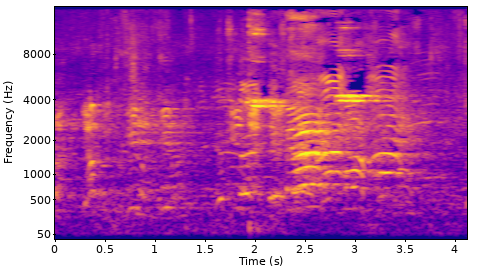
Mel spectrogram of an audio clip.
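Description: Voices of coaches and spectators shouting and talking in a large gym, with a loud raised voice from about halfway through. A single low thump comes just before it.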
